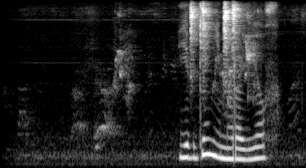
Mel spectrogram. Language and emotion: Russian, neutral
